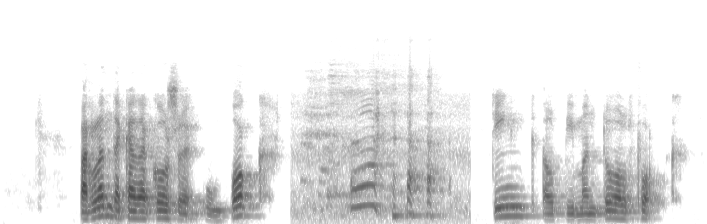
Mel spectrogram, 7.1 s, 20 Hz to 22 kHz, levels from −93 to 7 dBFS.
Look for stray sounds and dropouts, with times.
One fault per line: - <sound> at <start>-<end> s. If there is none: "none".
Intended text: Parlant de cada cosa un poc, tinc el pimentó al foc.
- laugh at 3.0-4.5 s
